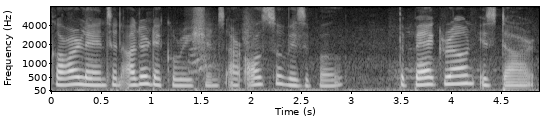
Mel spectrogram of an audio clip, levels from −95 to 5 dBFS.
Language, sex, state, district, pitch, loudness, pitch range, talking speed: English, female, Assam, Sonitpur, 230 Hz, -17 LUFS, 210-250 Hz, 145 wpm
